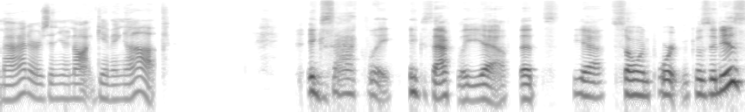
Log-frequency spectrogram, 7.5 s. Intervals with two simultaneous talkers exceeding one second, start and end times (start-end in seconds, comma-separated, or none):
none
